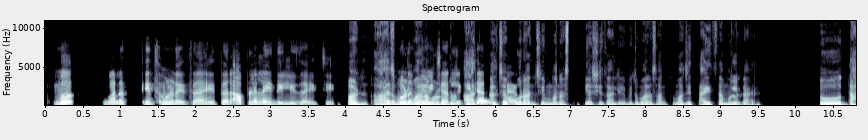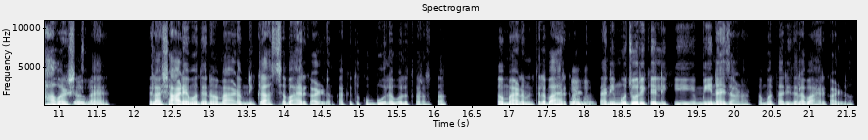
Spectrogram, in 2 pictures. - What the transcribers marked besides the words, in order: other noise; other background noise
- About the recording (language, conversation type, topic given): Marathi, podcast, घरात मोबाईल वापराचे नियम कसे ठरवावेत?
